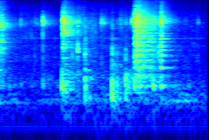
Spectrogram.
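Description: Chicken, crispy bacon, pecorino Romano, salt, pepper and ranch dressing being stirred together in a bowl, with scraping and clinking of a utensil against the bowl in irregular bursts, close and moderately loud.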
